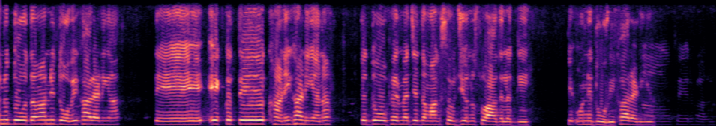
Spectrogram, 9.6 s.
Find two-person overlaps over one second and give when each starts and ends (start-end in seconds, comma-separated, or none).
none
